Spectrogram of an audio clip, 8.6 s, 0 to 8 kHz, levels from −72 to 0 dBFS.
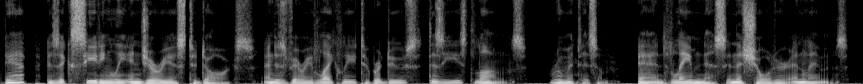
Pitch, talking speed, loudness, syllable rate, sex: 120 Hz, 155 wpm, -19 LUFS, 4.9 syllables/s, male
